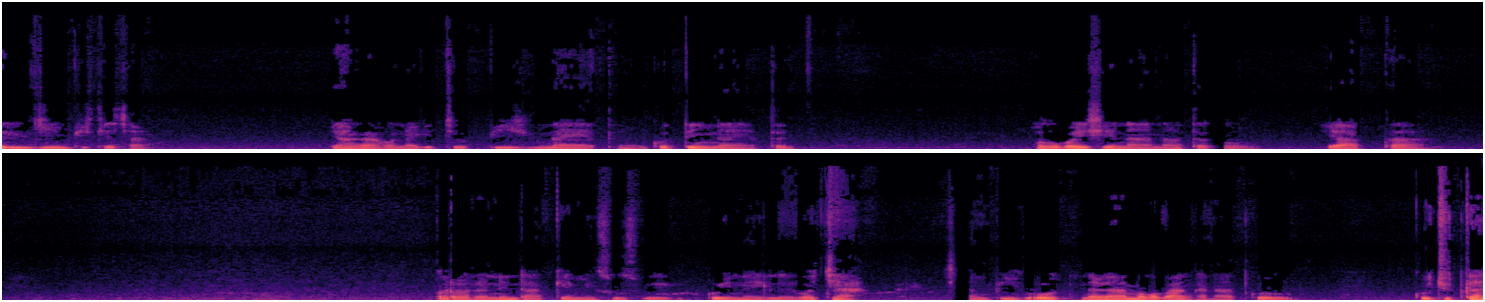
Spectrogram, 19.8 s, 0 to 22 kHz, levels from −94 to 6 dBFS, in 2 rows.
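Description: Twice in this speech there's a burst of packet loss: at 8.03 to 8.18 s and again at 16.22 to 16.35 s. Each time about 120 ms of audio never arrived, so the receiver kept stretching the last sound it had and faded it down. You hear a brief held sound that dies away before the speech jumps ahead, with that stretch simply gone. The room noise, about 22 dB under the speech, sits beneath it all.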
